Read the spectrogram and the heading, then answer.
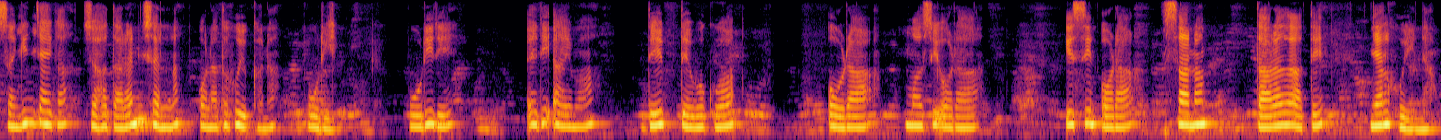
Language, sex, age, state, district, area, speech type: Santali, female, 18-30, West Bengal, Paschim Bardhaman, rural, spontaneous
